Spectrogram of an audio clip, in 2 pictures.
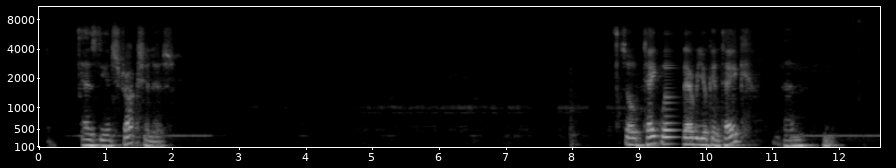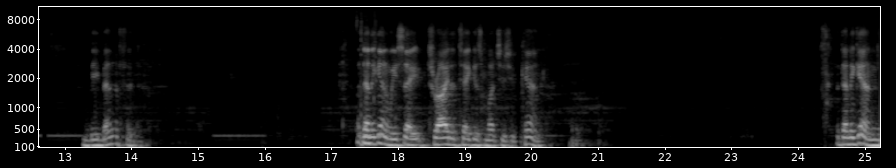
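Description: An elderly man speaks calmly in short bursts over an online call.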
